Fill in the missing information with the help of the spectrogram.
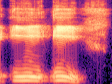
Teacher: ई के उच्चारण में अंदर तालू के पास से जो जीभ ऊपर उठने के कारण तालू के पास से मुख विवर सकरा होता है · होती है। इसका कारण क्या है, ई तालव्य के पास है, जीभ हमारी तालु के करीब पहुंच जाती है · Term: संवृत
